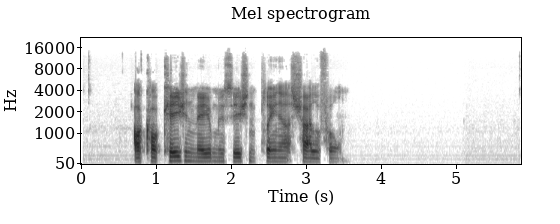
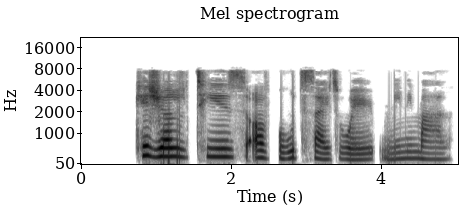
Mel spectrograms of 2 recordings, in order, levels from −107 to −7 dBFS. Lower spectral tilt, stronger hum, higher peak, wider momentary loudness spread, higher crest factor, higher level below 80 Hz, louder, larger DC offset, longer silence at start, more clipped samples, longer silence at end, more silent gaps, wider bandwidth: about the same, -3.5 dB/octave vs -4 dB/octave; neither; second, -8 dBFS vs 0 dBFS; second, 7 LU vs 19 LU; about the same, 24 dB vs 20 dB; second, -76 dBFS vs -54 dBFS; second, -29 LUFS vs -18 LUFS; neither; about the same, 0.7 s vs 0.75 s; neither; first, 2.4 s vs 0.15 s; second, none vs 1.45-1.52 s, 2.52-2.63 s, 3.91-3.97 s; first, 14 kHz vs 8.2 kHz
